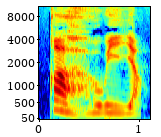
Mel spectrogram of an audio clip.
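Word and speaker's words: قهوية: Donc, c'est un petit H, d'accord? Ha, ha, qahwiya.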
